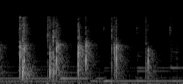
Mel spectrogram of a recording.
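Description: Hands clap in a handful of uneven, sharp bursts over a faint steady hum, each short round of claps separated by brief gaps.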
